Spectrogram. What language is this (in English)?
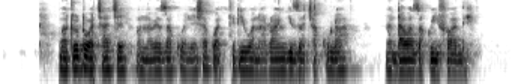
Swahili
